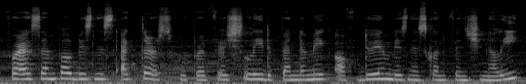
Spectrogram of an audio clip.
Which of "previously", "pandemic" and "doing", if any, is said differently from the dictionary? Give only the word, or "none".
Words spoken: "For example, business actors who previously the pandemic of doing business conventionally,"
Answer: previously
